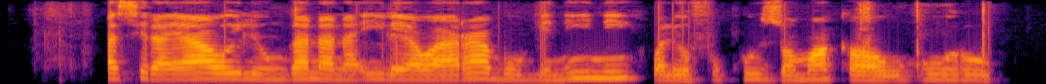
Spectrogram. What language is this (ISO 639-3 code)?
swa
